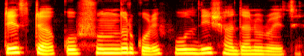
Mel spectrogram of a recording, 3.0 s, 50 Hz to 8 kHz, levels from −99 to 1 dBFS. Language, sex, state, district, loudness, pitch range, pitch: Bengali, female, Tripura, Dhalai, -18 LUFS, 175-225 Hz, 200 Hz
